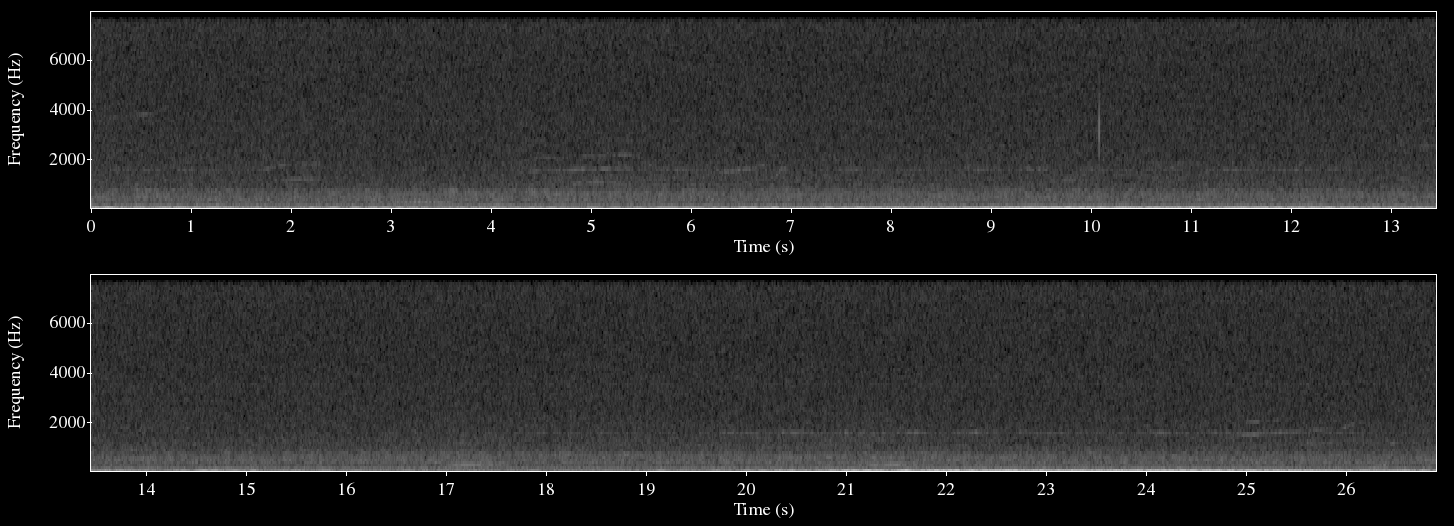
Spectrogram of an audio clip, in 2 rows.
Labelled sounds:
1.9	2.2	humpback whale, 1.15 to 1.25 kHz
4.7	5.4	humpback whale, 1.5 to 2.3 kHz

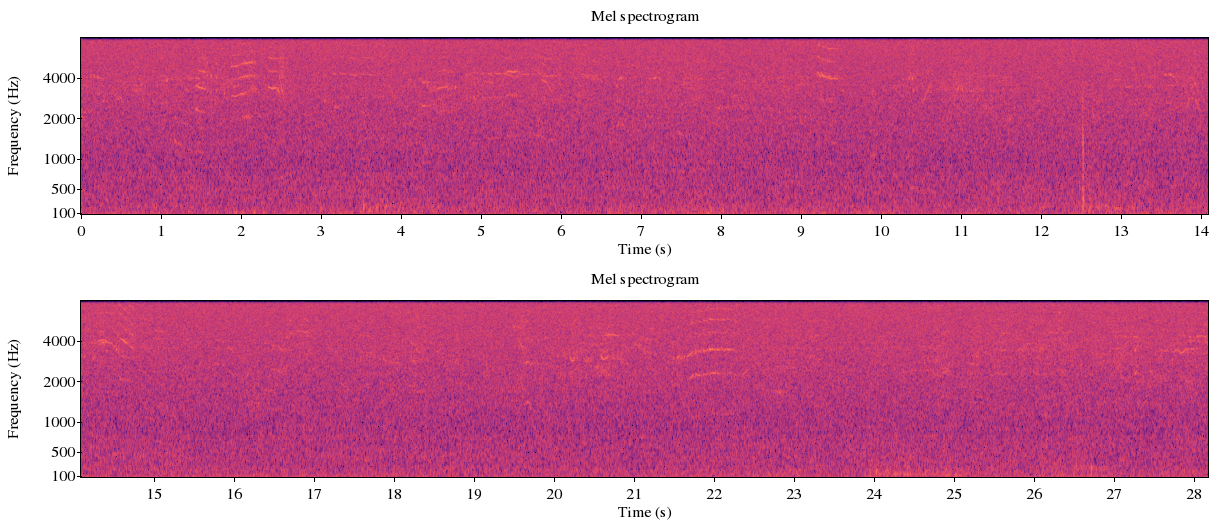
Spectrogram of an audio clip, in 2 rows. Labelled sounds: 1.9	2.2	Pacific white-sided dolphin, 4.0 to 5.4 kHz
4.4	5.5	Pacific white-sided dolphin, 3.3 to 4.6 kHz
9.2	9.5	Pacific white-sided dolphin, 3.9 to 7.2 kHz
13.5	14.5	Pacific white-sided dolphin, 3.7 to 4.4 kHz
21.0	22.3	Pacific white-sided dolphin, 2.1 to 5.9 kHz
27.7	28.0	Pacific white-sided dolphin, 3.2 to 3.6 kHz

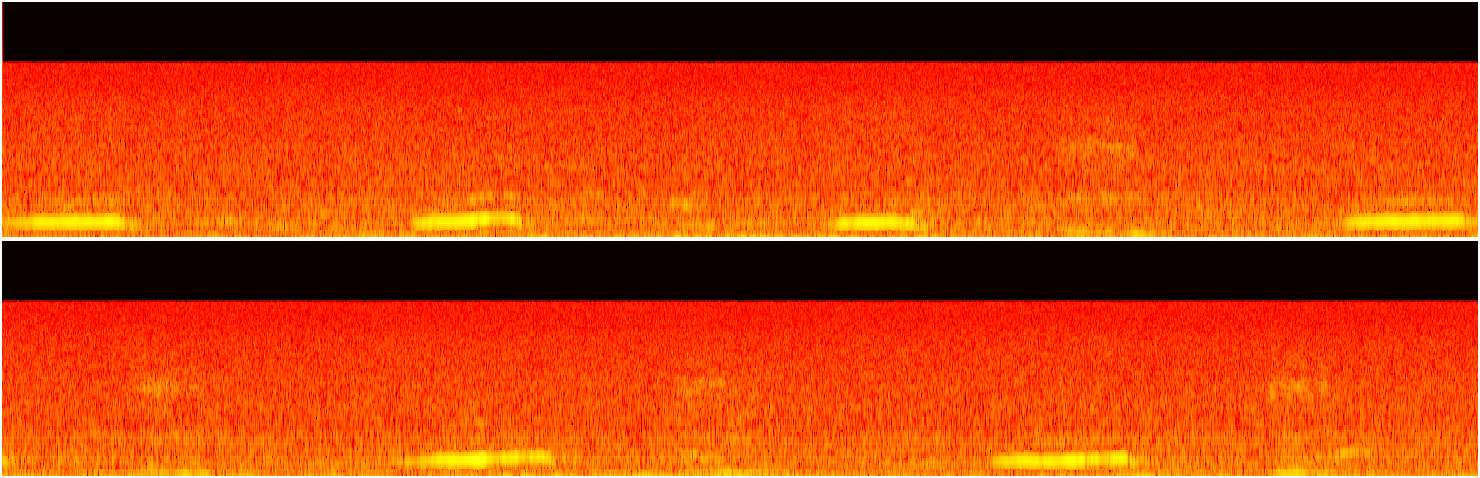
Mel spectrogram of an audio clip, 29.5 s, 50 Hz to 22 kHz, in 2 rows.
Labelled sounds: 16.1	16.4	humpback whale, 1.5 to 2.0 kHz

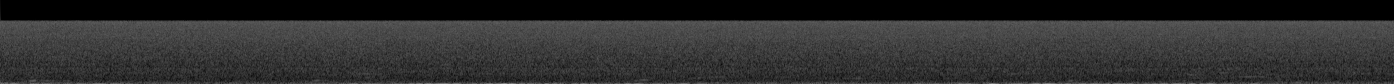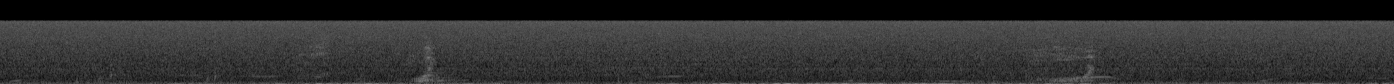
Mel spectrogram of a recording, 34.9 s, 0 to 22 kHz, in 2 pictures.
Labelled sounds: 30.9	31.1	humpback whale, 1.2 to 1.5 kHz

